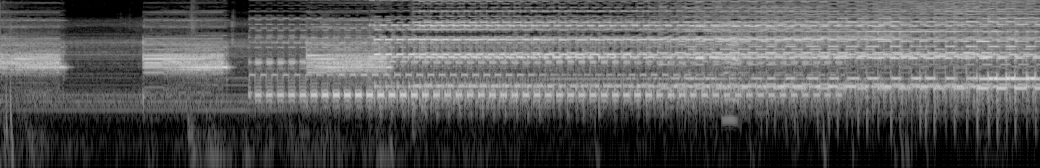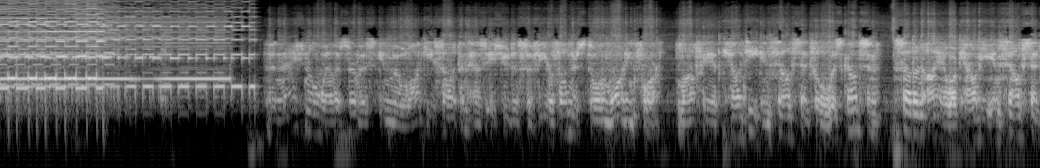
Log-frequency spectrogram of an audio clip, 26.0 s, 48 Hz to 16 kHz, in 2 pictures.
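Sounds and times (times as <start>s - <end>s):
rapid electronic pulsing alarm: 1.8s - 16.2s
screeching digital data bursts: 2.2s - 16.2s
steady warning tone: 2.4s - 16.2s.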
